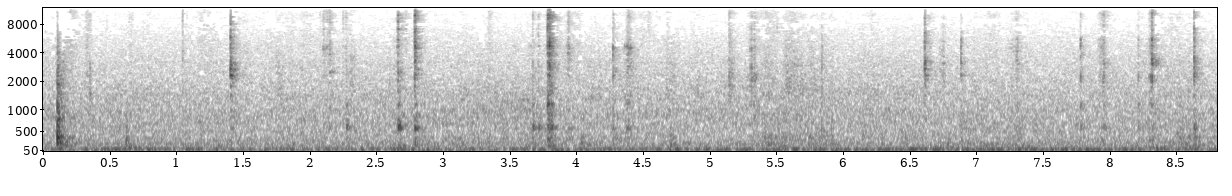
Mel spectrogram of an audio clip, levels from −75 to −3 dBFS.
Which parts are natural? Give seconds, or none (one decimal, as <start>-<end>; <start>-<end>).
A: 0.0-8.8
